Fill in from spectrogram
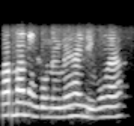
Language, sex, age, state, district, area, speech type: Bodo, female, 60+, Assam, Chirang, rural, conversation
